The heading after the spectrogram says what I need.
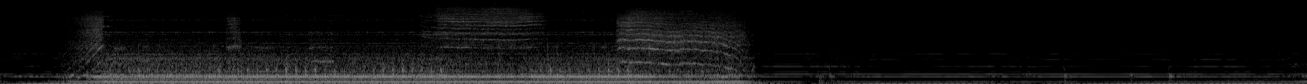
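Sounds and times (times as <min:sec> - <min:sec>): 
drill press: 0:00.6 - 0:07.6.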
